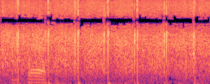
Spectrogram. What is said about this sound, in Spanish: Te están aplaudiendo mucho. Yo no sé si esta gente lo que quiere es una entrada gratis, ¿eh? cuidado, cuidado que no regalan un aplauso estos, ¿eh?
